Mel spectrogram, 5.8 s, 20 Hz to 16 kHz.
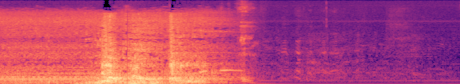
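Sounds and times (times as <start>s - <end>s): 
steady hum: 0.2s - 5.7s
lion letting out a deep rumbling roar: 0.9s - 2.9s.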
